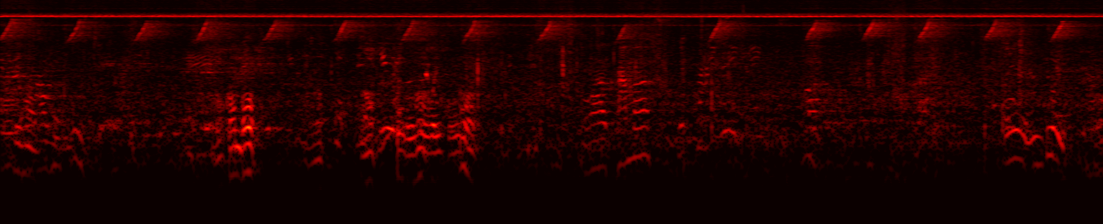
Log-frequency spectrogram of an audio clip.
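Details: Baby monkey Leo crying while begging its mother for milk, hungry: arched, harmonic wailing cries rise and fall in short bursts, over repeated rasping insect chirps and a steady high-pitched whine.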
